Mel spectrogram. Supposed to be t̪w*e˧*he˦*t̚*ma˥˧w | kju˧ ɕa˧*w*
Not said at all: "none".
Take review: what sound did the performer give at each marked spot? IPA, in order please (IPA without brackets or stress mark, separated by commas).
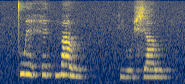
e˥˧, t̚, w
